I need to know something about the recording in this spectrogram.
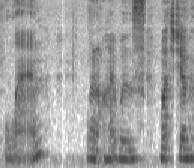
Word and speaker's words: LAN: but I think that people do pronounce it LAN when I was much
